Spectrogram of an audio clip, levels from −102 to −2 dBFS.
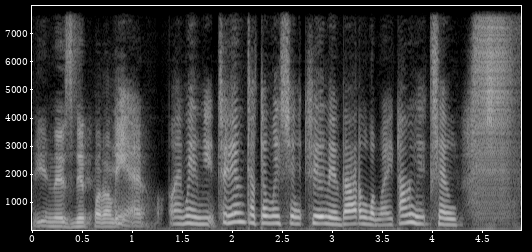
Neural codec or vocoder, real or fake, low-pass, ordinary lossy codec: codec, 16 kHz, 0.5 kbps, FreqCodec, larger model; fake; none; none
